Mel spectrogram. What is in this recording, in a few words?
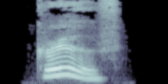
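"groove", spoken word, articulation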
